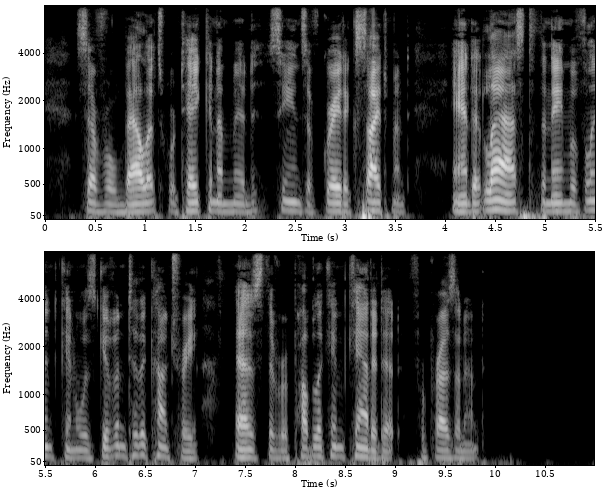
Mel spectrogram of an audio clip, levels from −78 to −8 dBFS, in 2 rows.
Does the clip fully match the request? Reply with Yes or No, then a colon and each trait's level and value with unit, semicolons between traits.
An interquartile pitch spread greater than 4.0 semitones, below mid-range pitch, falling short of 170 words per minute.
No: average, 2.9 semitones; low, 115 Hz; average, 145 wpm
